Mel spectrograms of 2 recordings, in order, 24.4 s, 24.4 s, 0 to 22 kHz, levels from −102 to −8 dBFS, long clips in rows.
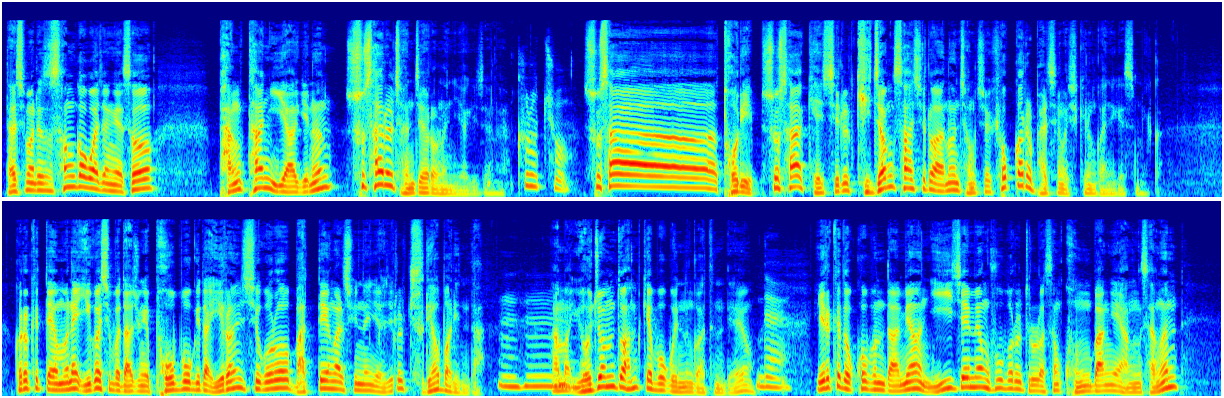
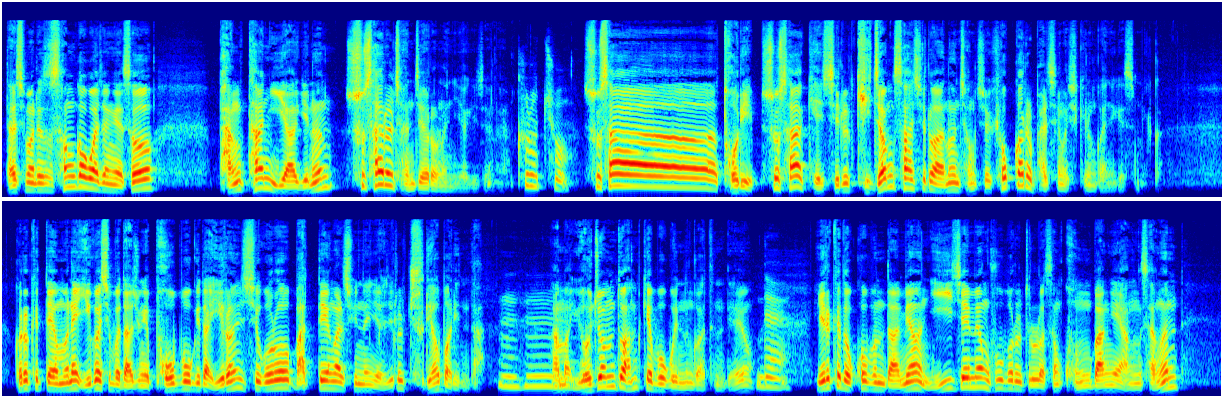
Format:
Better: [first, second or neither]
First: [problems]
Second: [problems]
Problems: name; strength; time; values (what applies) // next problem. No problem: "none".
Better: first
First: none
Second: thin; somewhat; fading below 300 Hz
